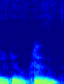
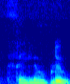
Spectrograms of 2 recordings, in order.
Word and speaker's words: phthalo blue: why i don't know it's just me mispronouncing that the whole time is not because i don't know that it's phthalo blue i just love going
